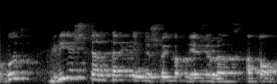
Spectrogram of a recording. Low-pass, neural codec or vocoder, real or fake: 7.2 kHz; none; real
